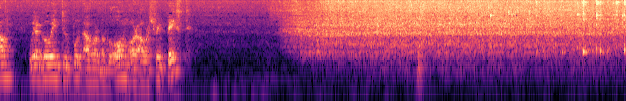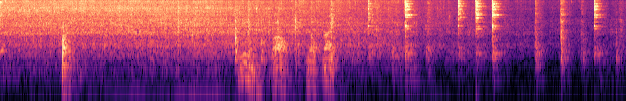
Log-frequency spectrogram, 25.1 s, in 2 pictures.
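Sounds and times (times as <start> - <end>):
shrimp paste sizzling in oil: 1.4 - 25.0
knock: 13.8 - 14.1.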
